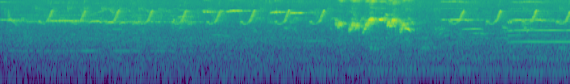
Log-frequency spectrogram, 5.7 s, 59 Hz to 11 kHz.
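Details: A decoy red-whiskered bulbul used for trapping wild birds, 28 February 2017, gives a loud burst of rich warbling notes midway. It sings over another bird's steady series of thin hooked whistles repeated several times a second.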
